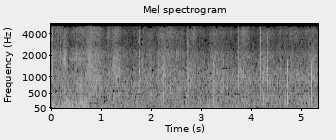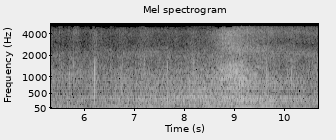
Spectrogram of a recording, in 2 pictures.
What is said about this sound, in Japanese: あのー、もうね、あ、向こうから人が来ますね。自転車の人が、ちょっと黙りますね。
